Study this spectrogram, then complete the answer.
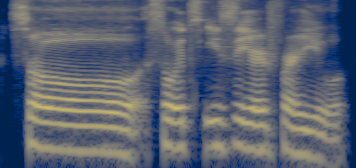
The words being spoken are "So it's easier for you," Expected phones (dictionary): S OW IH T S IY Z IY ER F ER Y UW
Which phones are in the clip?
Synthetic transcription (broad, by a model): S OW IH T S IY Z IY ER F ER Y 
